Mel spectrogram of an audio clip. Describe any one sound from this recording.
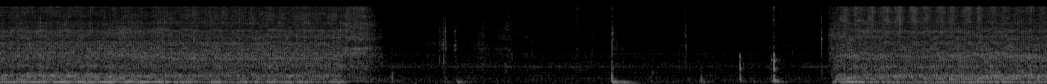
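An electric toothbrush buzzes steadily.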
